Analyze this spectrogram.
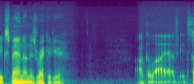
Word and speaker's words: Ankalaev: Ankalaev.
